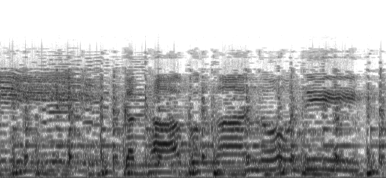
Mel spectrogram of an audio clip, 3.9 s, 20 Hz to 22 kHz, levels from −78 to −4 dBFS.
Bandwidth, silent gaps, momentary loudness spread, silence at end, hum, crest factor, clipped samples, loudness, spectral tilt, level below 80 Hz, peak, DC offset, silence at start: 7.8 kHz; none; 3 LU; 0 s; none; 14 dB; under 0.1%; -14 LUFS; -6 dB/octave; -44 dBFS; 0 dBFS; 3%; 0 s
